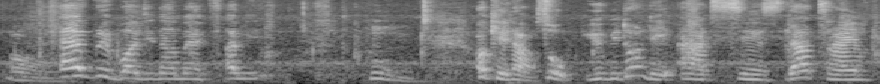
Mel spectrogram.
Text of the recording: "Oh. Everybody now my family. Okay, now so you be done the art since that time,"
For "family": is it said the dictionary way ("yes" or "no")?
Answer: no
